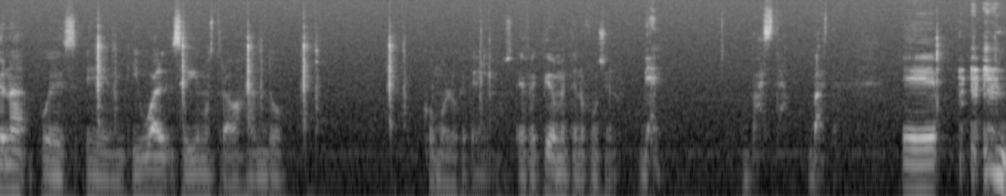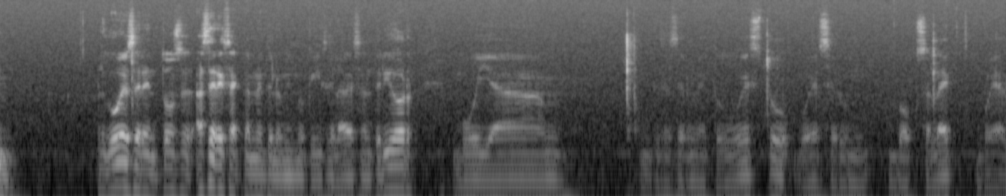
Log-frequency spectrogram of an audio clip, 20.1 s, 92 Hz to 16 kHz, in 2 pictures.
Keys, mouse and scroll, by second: 1.7 space, 2.5 space, 4.6 space, 5.5 Escape, 10.1 shift+middle click, 10.7 shift+scroll down 1, 11.2 middle click, 11.6-12.1 scroll down 1, 12.1 shift+middle click, 12.9-15.6 shift+middle drag, 17.0 a, 18.4 b, 18.6-19.9 drag.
